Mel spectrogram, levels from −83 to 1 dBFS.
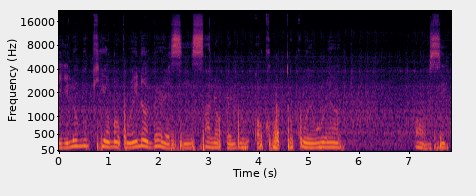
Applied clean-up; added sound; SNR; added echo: none; Truck; 16 dB; none.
